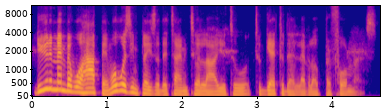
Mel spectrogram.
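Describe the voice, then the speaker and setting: A man's voice: fairly low pitch, expressive, fast talker, dry recording, studio quality. Man hosting a podcast. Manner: effusive, agreeable. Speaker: podcast host. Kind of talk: conversational interview hosting.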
